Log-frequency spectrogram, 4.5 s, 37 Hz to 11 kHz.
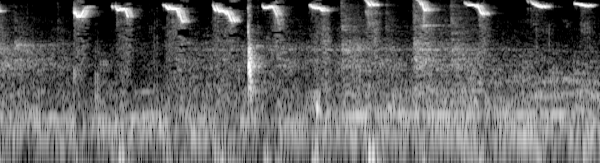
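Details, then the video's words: A squirrel lure sound for hunting, with a slower series of piercing, high chirps that each dip in pitch, spaced under a second apart over a faint low hum. "Suara Tupai 3 In One Terbaru Sebagai Penyempurna Suara Pancingan Tupai"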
